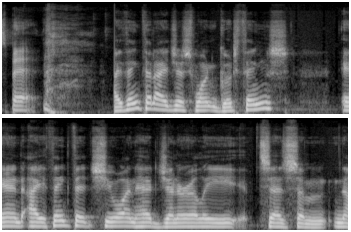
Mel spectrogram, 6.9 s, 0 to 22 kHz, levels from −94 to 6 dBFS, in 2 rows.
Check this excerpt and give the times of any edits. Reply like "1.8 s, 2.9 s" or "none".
1.1 s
